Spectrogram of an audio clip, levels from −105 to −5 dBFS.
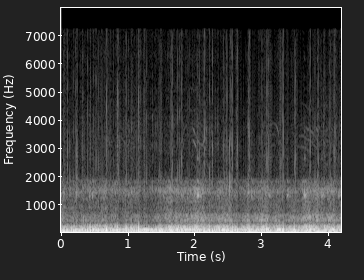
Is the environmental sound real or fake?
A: real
